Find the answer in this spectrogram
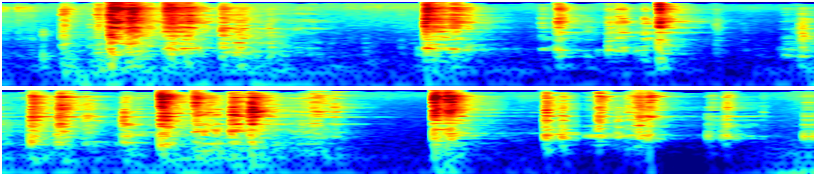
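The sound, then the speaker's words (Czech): Plates and glasses clink and clatter repeatedly as they are counted, handled and stacked for a celebration order at a dish rental service, a busy run of sharp ceramic and glass knocks with brief pauses, no voices. “U nás funguje taky půjčovna nádobí, takže teďka zrovna tady připravuju pro jednu slavnost, kde si od nás objednávají talíře a t, e, skleničky na e, oslavu, takže jim to napočítáme a pak oni si to vyzvednou tady v takových přenosných krabicích”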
